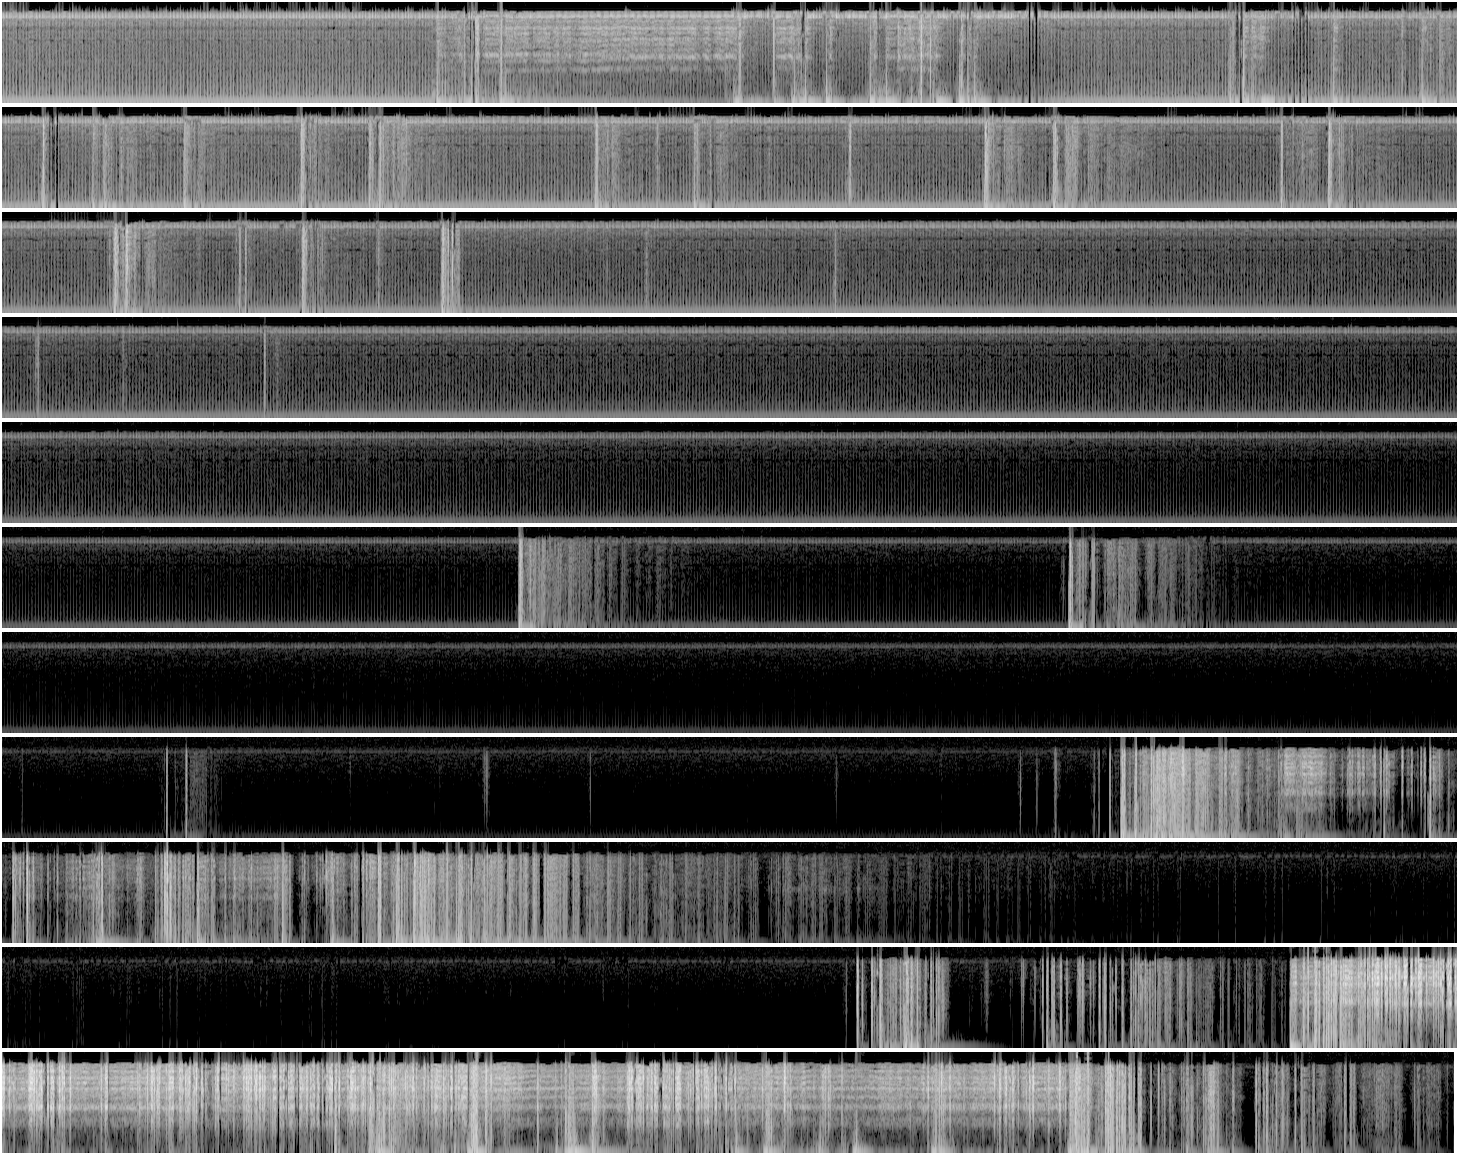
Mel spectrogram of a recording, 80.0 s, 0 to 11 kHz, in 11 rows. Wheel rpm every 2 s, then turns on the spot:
80, 150, 160, 160, 160, 180, 230, 230, 230, 230, 230, 230, 230, 220, 160, 160, 160, 160, 160, 160, 160, 160, 170, 190, 220, 230, 220, 230, 230, 220, 210, 230, 230, 230, 230, 230, 230, 230, 230, 230.
none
